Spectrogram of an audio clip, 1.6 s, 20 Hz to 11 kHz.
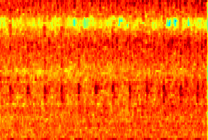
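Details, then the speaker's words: Mazda B2000 truck idling after a #2 rod knock repair: mixed standard and next-size-up bearing shells, Plastigauge within spec. Steady low idle pulse with an even rhythm, no clanging or knocking; engine sounds healthy. "I use plastic gauge to check all my work and uh everything came out within spec. It's not right. Okay. But it's not clanging around and getting worse."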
